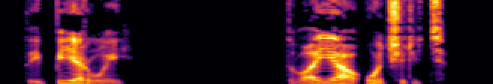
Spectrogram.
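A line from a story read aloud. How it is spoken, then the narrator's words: Calm. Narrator (Russian): он сказал спокойно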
